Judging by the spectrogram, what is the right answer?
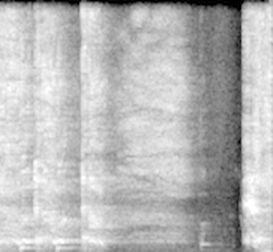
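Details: Several short, harsh coughs with no wet rattle from an autistic child in a small room; adults suspect dust allergy and call it a dry cough, advising warm water and no iced drinks; a dry cough.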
